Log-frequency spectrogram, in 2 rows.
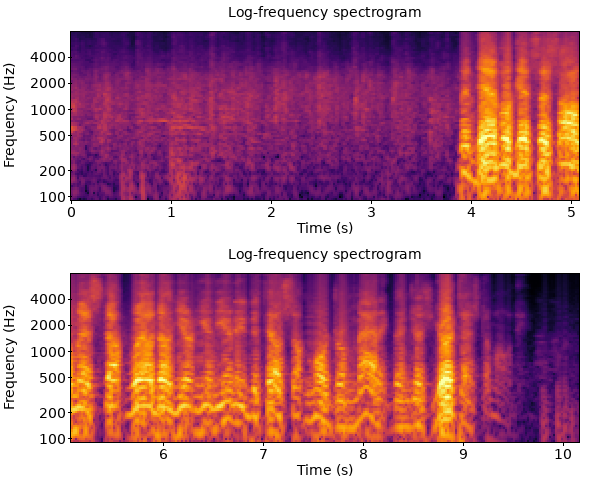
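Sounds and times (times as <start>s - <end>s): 
crowd clapping hands: 0.0s - 6.4s
speech: 3.9s - 9.2s.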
